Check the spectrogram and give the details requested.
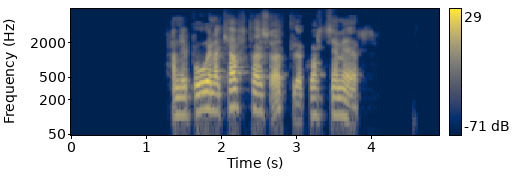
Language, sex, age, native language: Icelandic, male, 50-59, Icelandic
